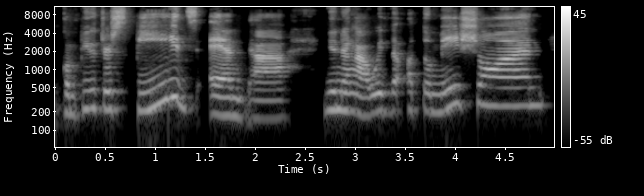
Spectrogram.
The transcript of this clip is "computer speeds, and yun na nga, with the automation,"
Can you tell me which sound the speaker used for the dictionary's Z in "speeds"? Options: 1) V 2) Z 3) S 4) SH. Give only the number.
3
